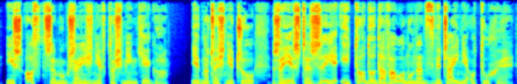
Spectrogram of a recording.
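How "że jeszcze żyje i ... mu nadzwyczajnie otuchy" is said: ordinary delivery, nothing marked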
